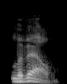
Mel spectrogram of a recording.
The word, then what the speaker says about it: Level: Lavel. L E V E L, right? It's like level but Lavel.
